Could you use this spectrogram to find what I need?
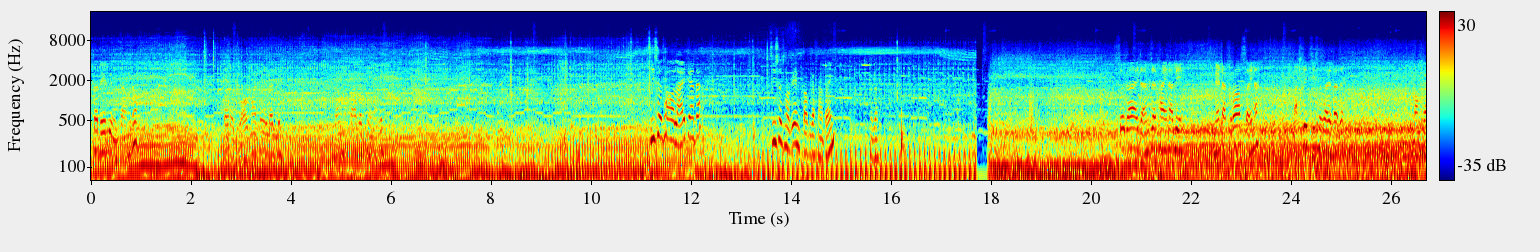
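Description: A motorcycle engine hums steadily up close, rising and falling as the rider works the throttle.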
